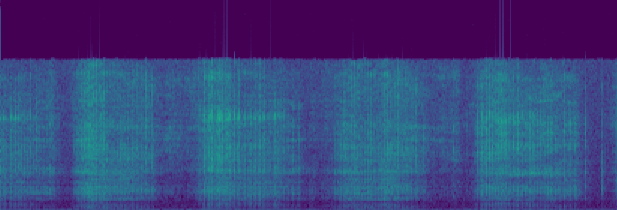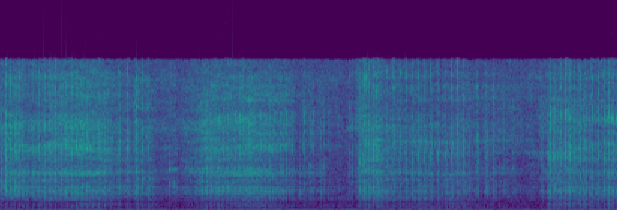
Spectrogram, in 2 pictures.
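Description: Short nails scratch across the grooved ribs of a small, hollow, silver aluminum box held in the hand. Repeated bright, rasping strokes come about once a second over a steady low hum, each with a faint hollow resonance.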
